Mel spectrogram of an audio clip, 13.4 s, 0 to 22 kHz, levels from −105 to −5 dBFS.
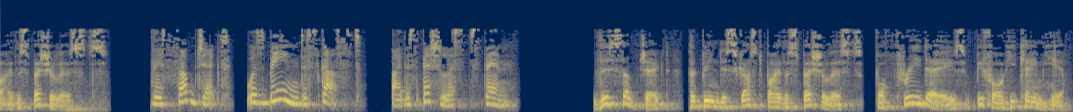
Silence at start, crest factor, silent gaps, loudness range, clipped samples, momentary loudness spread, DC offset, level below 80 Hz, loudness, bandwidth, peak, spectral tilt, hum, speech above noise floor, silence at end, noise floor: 0 s; 20 dB; 10.89-10.93 s; 4 LU; under 0.1%; 10 LU; under 0.1%; -54 dBFS; -24 LUFS; 8.8 kHz; -6 dBFS; -4.5 dB/octave; none; over 66 dB; 0.05 s; under -90 dBFS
